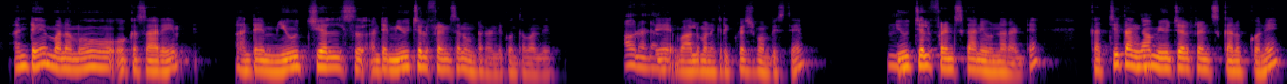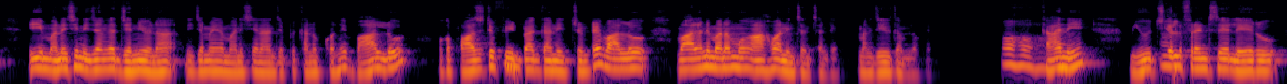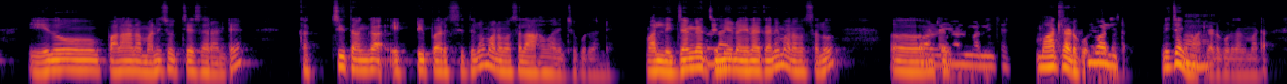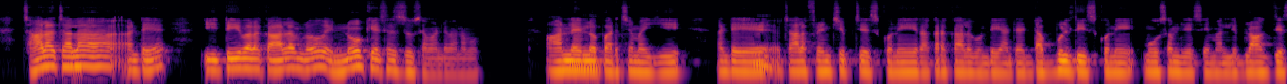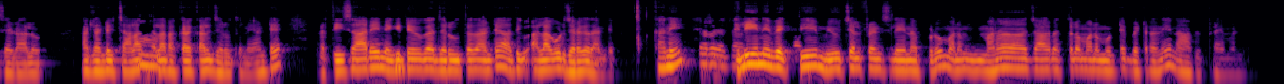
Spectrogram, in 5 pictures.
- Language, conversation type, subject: Telugu, podcast, నీవు ఆన్‌లైన్‌లో పరిచయం చేసుకున్న మిత్రులను ప్రత్యక్షంగా కలవాలని అనిపించే క్షణం ఎప్పుడు వస్తుంది?
- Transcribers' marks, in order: in English: "మ్యూచుయల్స్"; in English: "మ్యూచువల్"; in English: "రిక్వెస్ట్"; in English: "మ్యూచువల్ ఫ్రండ్స్"; in English: "మ్యూచువల్ ఫండ్స్"; in English: "పాజిటివ్ ఫీడ్‌బ్యాక్"; in English: "మ్యూచువల్"; in English: "కేసెస్"; in English: "ఆన్‌లైన్‌లో"; in English: "ఫ్రెండ్‌షిప్"; in English: "బ్లాక్"; in English: "నెగెటివ్‌గా"; lip smack; in English: "మ్యూచువల్ ఫ్రేండ్స్"; in English: "బెటర్"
